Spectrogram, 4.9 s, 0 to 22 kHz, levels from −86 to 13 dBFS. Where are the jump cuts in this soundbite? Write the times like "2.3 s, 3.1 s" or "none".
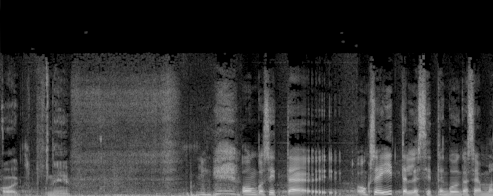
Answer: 2.4 s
